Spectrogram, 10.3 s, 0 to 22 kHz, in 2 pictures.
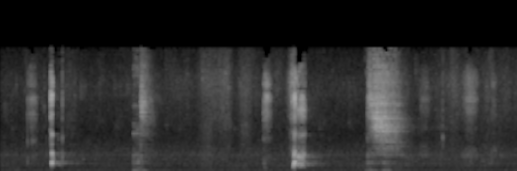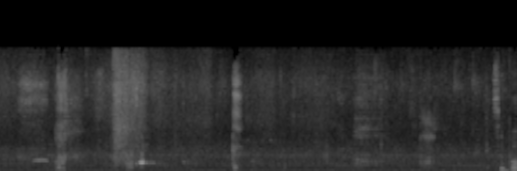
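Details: Three-week-old infant girl with hiccups in a quiet room: soft, brief, repeated squeaky catches of breath, about 25 a minute and irregularly spaced, while she lies snug in pajamas after a bath.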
